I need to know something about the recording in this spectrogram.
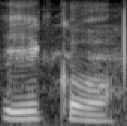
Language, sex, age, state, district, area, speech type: Odia, male, 18-30, Odisha, Balangir, urban, read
